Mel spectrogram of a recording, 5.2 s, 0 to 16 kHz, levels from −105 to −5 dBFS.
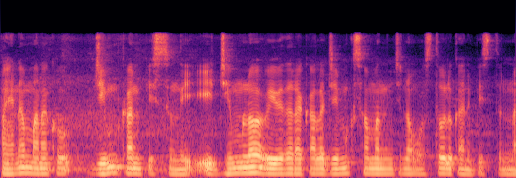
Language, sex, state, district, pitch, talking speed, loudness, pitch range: Telugu, male, Telangana, Mahabubabad, 105 Hz, 165 wpm, -18 LUFS, 100-105 Hz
